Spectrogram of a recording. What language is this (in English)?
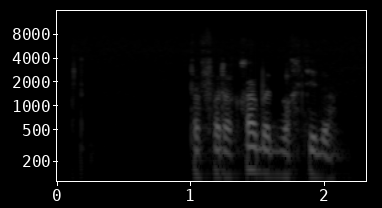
Pashto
